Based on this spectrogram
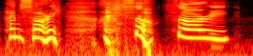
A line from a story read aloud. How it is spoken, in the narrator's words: She sobbed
